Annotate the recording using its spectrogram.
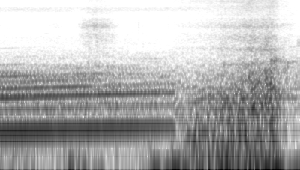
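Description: A motor vehicle passing on the road: a steady engine note, then a rush of tyre and wind noise as it goes by, about a second in.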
